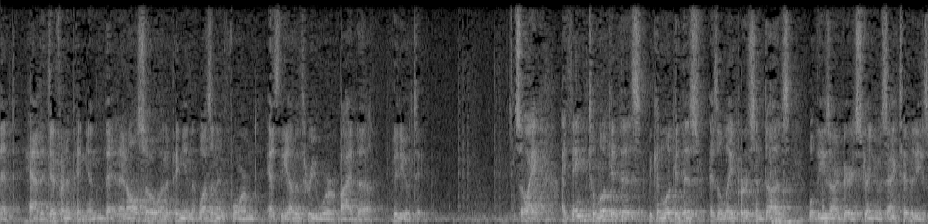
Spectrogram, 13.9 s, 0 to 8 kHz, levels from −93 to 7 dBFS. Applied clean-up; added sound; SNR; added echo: none; none; none; none.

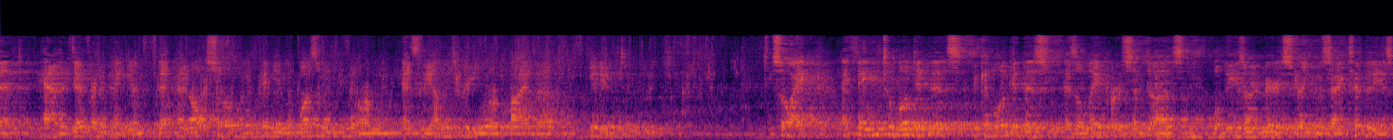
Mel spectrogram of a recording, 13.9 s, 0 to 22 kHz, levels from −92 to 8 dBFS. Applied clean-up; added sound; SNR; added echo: neural separator model SepFormer DNS4.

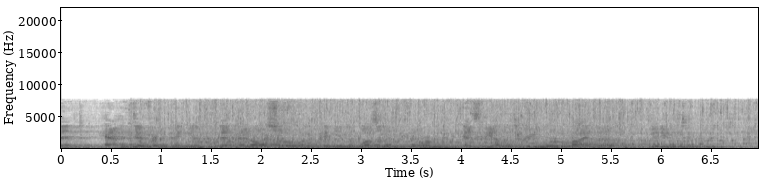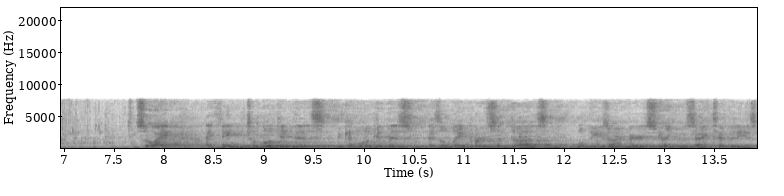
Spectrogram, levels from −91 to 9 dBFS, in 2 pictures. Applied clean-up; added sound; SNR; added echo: none; Trickle, dribble / Toilet flush; 10 dB; reverberation time 2.6 s.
